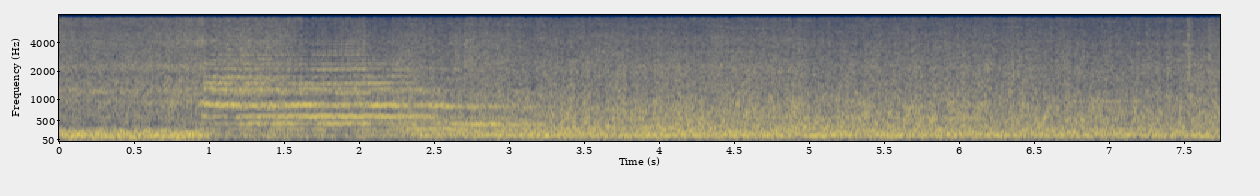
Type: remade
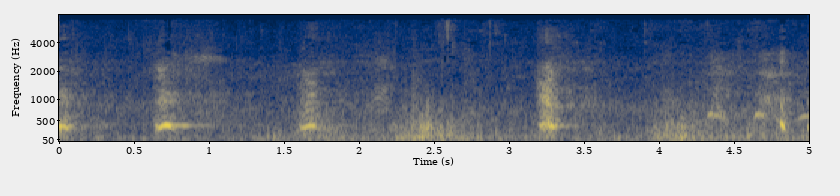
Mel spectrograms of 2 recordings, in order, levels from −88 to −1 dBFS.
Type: recorded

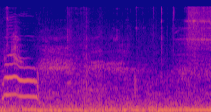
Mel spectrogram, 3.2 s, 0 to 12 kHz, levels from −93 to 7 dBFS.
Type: recorded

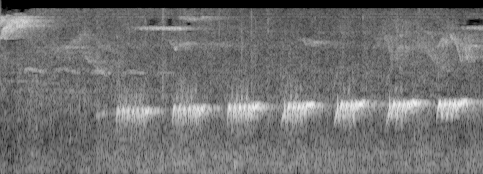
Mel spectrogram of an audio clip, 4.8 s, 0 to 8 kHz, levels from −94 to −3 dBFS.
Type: remade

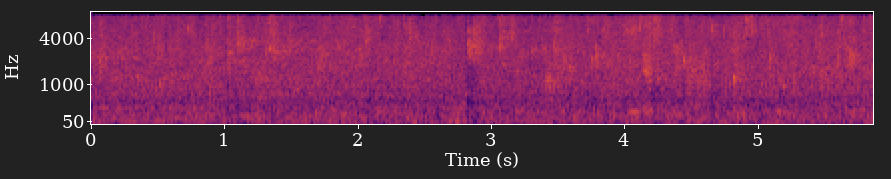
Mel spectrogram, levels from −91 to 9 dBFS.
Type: recorded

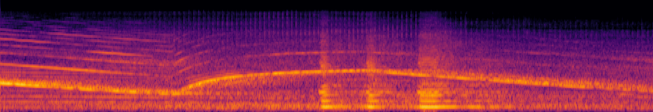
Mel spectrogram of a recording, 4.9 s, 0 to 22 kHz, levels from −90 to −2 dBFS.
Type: recorded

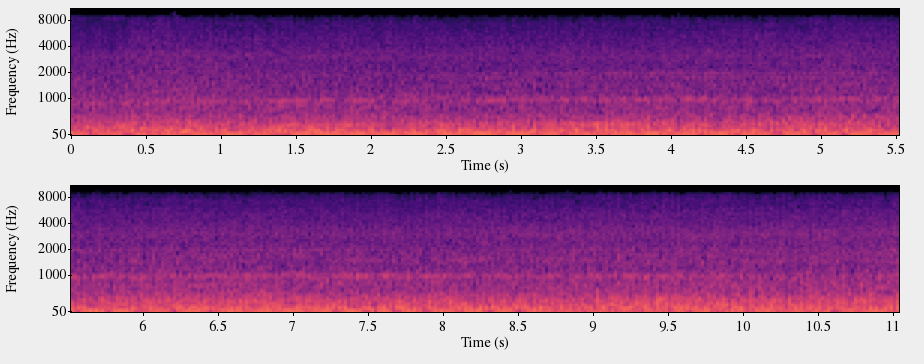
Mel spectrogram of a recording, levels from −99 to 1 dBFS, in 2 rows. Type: remade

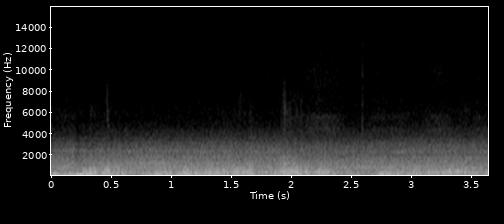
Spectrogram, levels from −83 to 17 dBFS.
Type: recorded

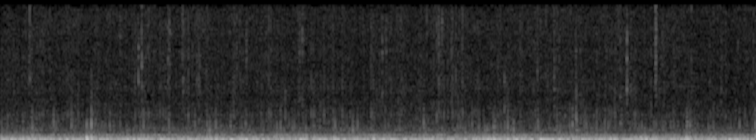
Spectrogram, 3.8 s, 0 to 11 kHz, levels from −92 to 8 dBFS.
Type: recorded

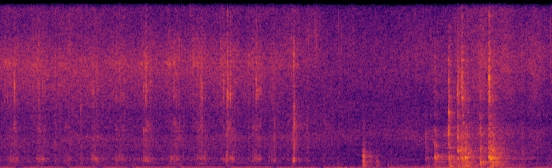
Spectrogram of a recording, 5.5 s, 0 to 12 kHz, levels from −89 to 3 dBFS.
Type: recorded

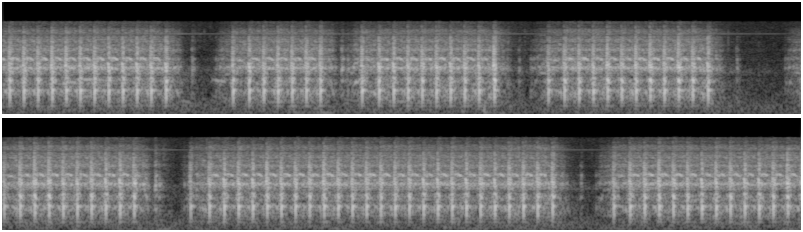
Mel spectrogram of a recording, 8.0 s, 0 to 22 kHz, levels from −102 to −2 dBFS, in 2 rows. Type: recorded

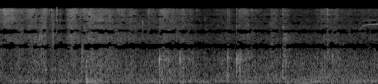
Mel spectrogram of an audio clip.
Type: recorded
